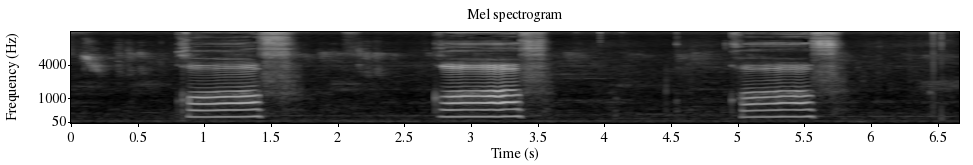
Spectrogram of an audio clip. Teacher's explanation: جب زبان کی جڑ کا آخری حصہ اوپر والے تالو کے نرم حصے سے لگے تو قاف ادا ہوتا ہے۔ جب زبان کا جو آخری حصہ وہ اوپر والے تالو کے نرم حصے سے یعنی جو کوا ہوتا ہے کوا وہاں پر لگے تو وہاں کے نرم حصے سے تو قاف ادا ہوتا ہے۔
